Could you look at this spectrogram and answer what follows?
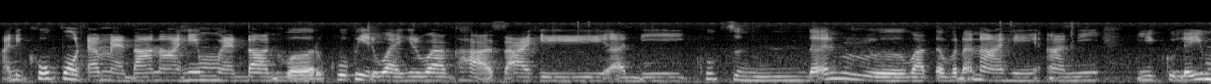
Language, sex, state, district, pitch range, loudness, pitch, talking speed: Marathi, female, Maharashtra, Chandrapur, 175-195 Hz, -17 LUFS, 185 Hz, 90 wpm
